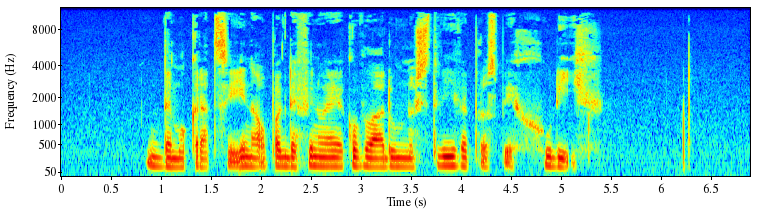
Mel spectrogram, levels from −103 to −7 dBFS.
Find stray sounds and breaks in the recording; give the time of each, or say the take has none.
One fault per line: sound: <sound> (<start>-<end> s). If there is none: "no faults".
no faults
